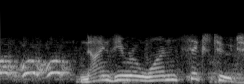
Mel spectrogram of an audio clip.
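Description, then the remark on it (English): A dog barks and yowls in a few drawn-out, whining bursts, fairly loud, with a thin, band-limited sound like it's coming over a radio. “I'm the only one who understands dog language.”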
